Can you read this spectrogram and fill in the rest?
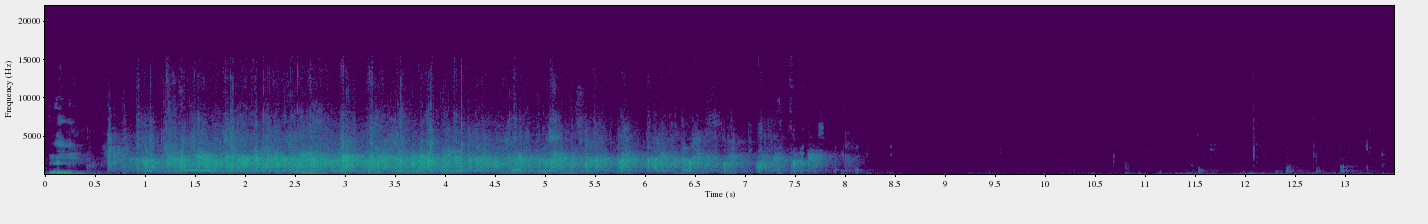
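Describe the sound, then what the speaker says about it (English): Applause for honorees at an HR achievement awards event, a full round of clapping that swells and holds for several seconds, then fades out, leaving quiet room sound and a few footsteps. "let's give another round of applause to all of our honorees"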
